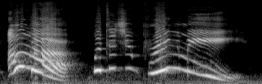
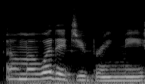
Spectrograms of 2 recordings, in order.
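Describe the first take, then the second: First: It is said in an excited tone. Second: It is said in a flat, plain tone.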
